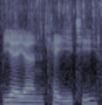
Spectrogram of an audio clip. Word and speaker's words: banket: how it's spelled, but I'm fairly certain it's B-A-N-K-E-T, like bank-et.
